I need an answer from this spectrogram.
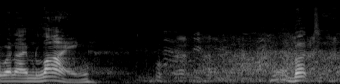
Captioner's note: audience laughing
